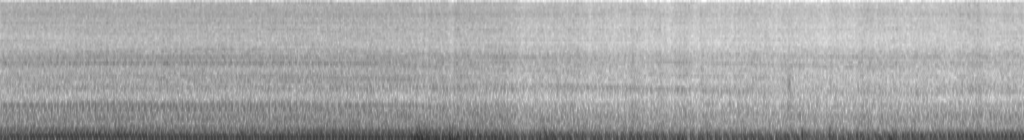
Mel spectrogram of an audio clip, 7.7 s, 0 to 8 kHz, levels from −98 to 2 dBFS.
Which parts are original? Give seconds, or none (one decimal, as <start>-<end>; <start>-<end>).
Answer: 2.1-2.6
